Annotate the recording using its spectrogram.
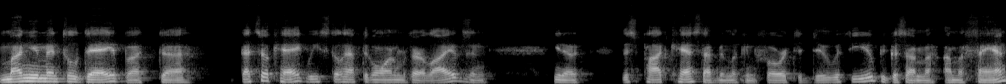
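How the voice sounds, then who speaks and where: This man has a normal speaking voice with an American accent, fairly low in pitch, with ordinary pitch variation and a moderate pace. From New York, US. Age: 60s. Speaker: recovery specialist, former lawyer. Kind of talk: personal testimony interview. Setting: remote call.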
